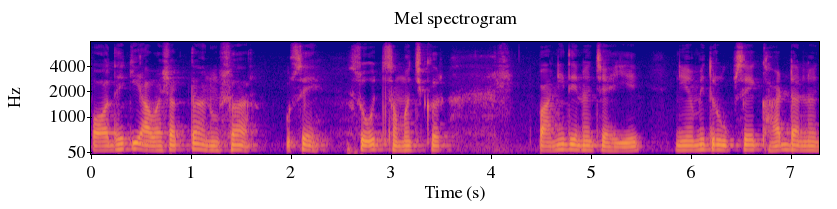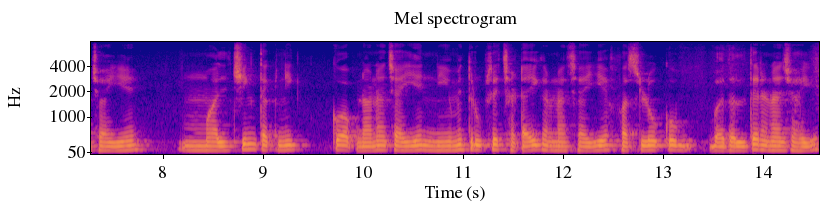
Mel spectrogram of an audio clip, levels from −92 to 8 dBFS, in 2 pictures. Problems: none marked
